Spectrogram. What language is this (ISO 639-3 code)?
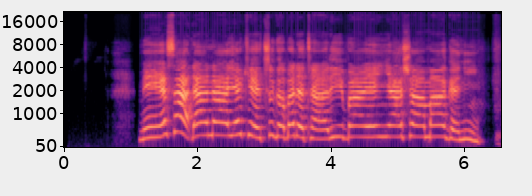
hau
